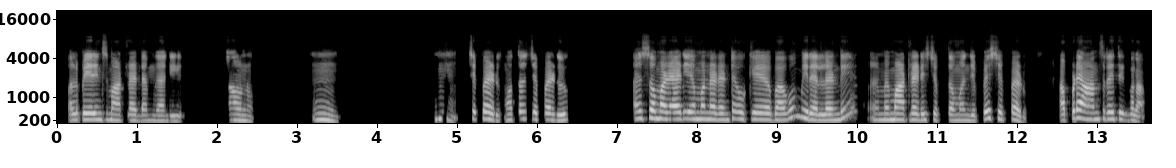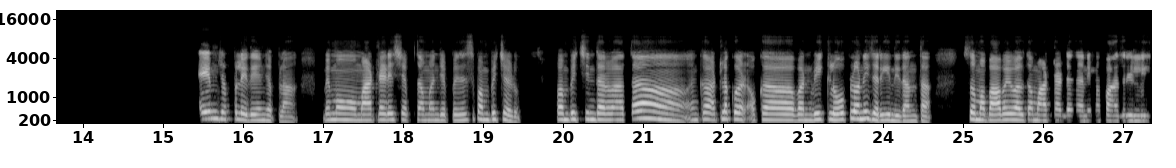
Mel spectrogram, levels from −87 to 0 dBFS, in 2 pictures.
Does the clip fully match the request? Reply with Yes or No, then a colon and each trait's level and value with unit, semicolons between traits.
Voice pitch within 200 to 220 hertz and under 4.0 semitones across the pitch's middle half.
Yes: high, 210 Hz; average, 2.7 semitones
